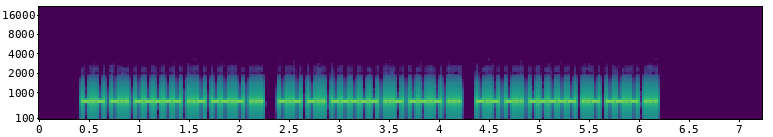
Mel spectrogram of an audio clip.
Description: Morse code, heard as a keyed tone, about 50 wpm, 700 Hz. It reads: KD0UQS KD0UQS KD0UQS
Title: USA Call Signs Repeated 3x 50wpm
